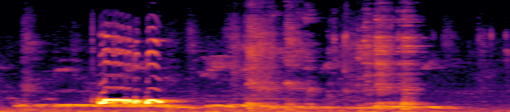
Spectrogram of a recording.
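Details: Local zebra dove of the jogoboyo song style: a short burst of trilled, quavering cooing notes, then softer, lower drawn-out tones fading out, with faint rustling.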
